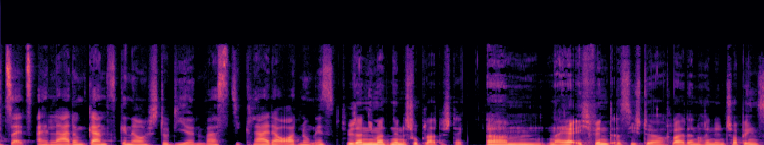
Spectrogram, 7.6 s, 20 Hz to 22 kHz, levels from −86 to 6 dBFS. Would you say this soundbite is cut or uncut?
cut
